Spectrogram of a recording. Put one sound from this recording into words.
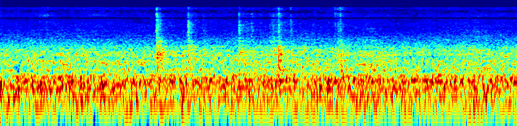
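A metal steamer tray clinks as it is lifted.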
